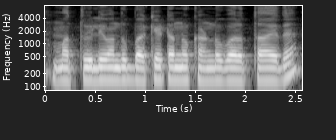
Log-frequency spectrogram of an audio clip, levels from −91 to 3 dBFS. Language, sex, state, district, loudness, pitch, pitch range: Kannada, male, Karnataka, Bidar, -15 LUFS, 140 Hz, 135-145 Hz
